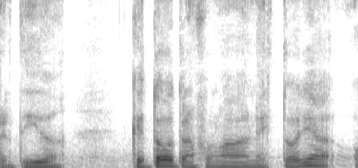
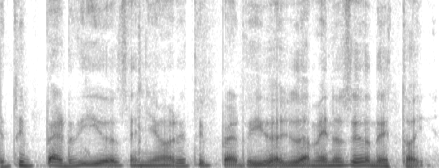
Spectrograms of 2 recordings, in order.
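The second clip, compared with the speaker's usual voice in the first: high, pleading lost sailor; a high, pleading voice crying to heaven; desperate plea; 6 semitones higher than usual. Acted. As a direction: beg for help like a man lost at sea. Lost sailor begging God for help.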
